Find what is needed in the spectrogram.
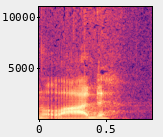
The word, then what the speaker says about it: laude: And she studied nutrition and graduated magna cum laude. How do you say that? – Laude, there you go.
